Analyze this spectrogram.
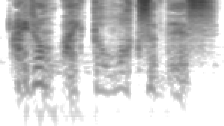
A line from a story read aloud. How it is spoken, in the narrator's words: he whispered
